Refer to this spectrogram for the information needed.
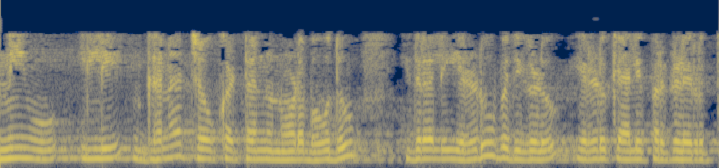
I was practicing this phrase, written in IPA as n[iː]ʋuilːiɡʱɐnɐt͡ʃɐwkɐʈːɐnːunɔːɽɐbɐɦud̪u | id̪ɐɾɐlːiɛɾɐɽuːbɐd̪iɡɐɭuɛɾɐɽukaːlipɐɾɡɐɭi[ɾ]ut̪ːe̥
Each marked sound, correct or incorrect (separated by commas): correct, correct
